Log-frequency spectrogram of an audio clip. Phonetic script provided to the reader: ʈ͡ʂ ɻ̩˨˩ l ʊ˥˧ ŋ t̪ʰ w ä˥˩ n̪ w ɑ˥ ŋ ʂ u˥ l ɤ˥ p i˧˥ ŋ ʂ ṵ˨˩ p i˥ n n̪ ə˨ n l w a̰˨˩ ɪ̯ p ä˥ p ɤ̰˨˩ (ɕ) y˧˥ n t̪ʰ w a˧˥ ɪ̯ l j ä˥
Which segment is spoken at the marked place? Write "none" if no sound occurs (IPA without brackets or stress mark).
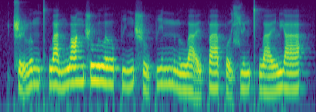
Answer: ɕ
